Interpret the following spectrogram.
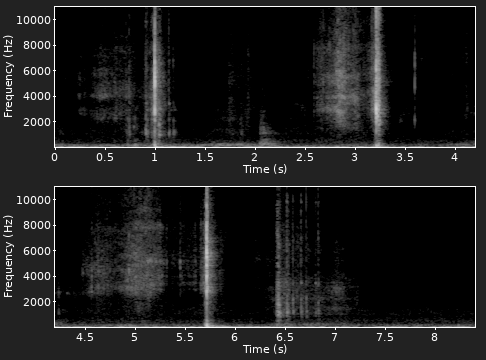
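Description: Case Folding Hunter pocket knife being opened by hand: three sharp clicks about two seconds apart, the blade snapping against its spring, the last click the loudest, with soft handling noise between them.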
